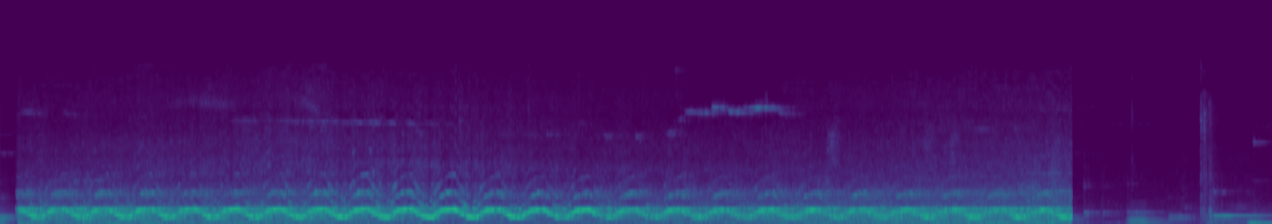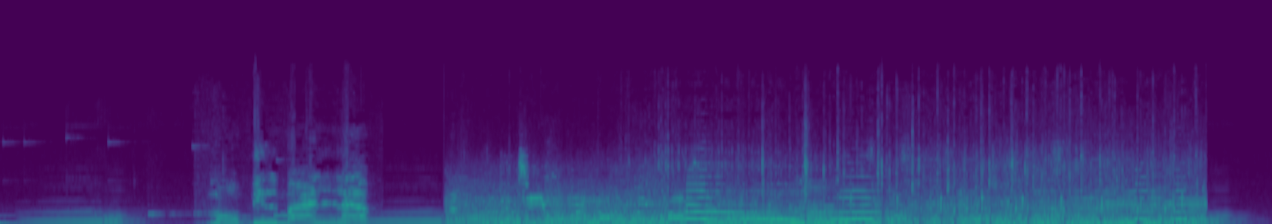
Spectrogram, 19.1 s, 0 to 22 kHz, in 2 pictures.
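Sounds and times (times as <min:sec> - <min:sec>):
police siren yelping: 0:00.0 - 0:08.1, 0:12.9 - 0:18.6.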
